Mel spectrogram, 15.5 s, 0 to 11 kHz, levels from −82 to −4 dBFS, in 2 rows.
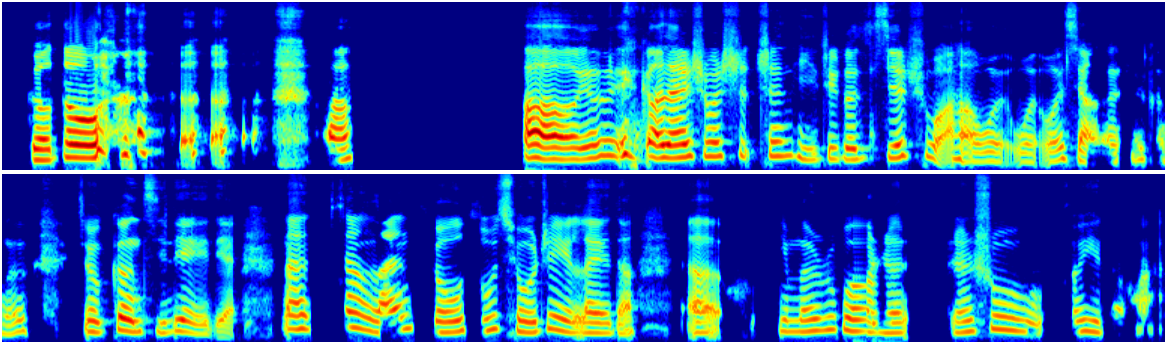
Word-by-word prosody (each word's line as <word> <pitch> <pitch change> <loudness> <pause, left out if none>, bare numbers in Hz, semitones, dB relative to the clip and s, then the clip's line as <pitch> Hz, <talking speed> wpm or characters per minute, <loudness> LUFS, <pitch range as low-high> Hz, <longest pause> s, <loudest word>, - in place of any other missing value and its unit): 格 210 -1 +5
斗 255 +1 +10
啊， - - +4 1.6
嗯。 215 - +2 1.1
呃， 225 -3 +8
因 245 +4 +2
为 295 +1 +2
刚 260 -3 +4
才 255 +1 +7
说 280 0 0
是 285 +1 -8
身 285 0 -3
体 225 -6 -7
这 225 0 -7
个 220 -1 0
接 245 +2 -3
触 280 -2 -8
啊 - - -2
哈， 175 - -2
我 180 0 -6
我 175 -1 -9
我 185 - -5
想 230 - -4 0.2
的 220 - -11
可 - - -15
能 205 +6 -7 0.3
就 215 - -1
更 220 +2 +2
激 215 -3 -11
烈 210 -4 -2
一 - - -9
点。 450 +6 -8 0.3
那， 265 - +1
像 300 -3 -1
篮 210 - -1 0.3
球 210 +1 0
足 240 +1 -6
球 220 -6 -2
这 245 +7 -4
一 - - 0
类 195 -2 -2
的， - - -6 0.3
呃， - - -2 0.4
你 225 - -7
们 215 +1 -3
如 245 +2 -4
果 225 -4 0
人 195 0 -5 0.3
人 205 +2 -5
数 235 -6 -4
可 210 - -7
以 220 -1 -2
的 - - -28
话 - - -12
225 Hz, 210 characters per minute, -19 LUFS, 210-255 Hz, 1.6 s, 斗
